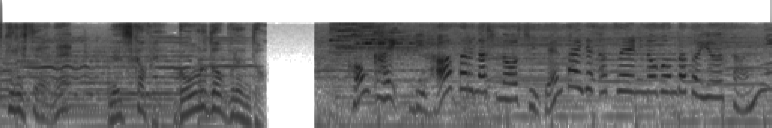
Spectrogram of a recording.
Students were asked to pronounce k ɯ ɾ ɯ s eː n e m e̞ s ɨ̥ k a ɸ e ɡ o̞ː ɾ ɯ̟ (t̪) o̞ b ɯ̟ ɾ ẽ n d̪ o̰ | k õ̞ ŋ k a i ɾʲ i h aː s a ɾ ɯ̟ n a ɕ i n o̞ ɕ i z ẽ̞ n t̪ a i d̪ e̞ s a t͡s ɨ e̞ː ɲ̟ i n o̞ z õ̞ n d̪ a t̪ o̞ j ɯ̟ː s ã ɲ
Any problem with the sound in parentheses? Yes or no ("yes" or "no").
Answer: yes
